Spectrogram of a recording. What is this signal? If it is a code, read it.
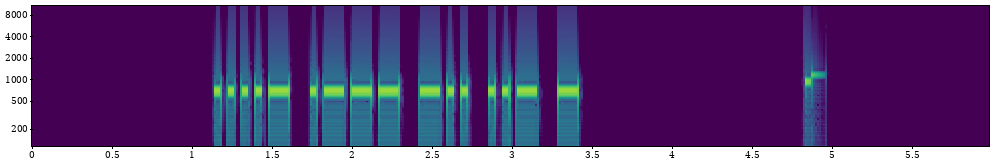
Morse code, heard as a keyed tone, about 28 wpm, 700 Hz. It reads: 4JDUT
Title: Five Challenging Letter-Number Combinations 28wpm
